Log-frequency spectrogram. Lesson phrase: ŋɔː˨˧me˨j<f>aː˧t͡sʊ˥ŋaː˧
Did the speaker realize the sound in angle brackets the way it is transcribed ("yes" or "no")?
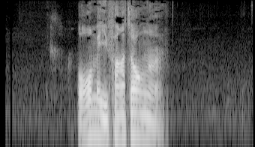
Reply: yes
